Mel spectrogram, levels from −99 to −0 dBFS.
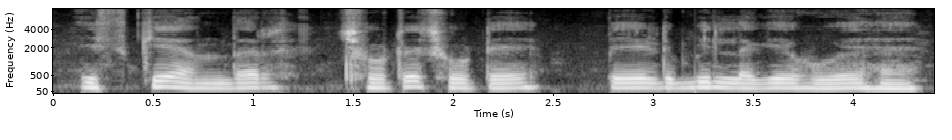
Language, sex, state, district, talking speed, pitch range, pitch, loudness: Hindi, male, Uttar Pradesh, Saharanpur, 120 wpm, 120-135 Hz, 130 Hz, -14 LUFS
